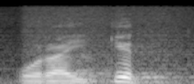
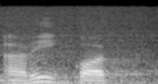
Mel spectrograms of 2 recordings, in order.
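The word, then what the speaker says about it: Uraiqit: kan di situ ee Abdullah bin Uraikit ini dibacanya Abdullah bin Ariqat ya. Jadi uraikit menjadi ya arikot misalnya.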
